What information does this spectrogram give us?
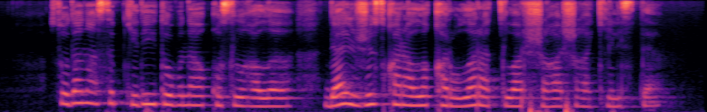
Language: Kazakh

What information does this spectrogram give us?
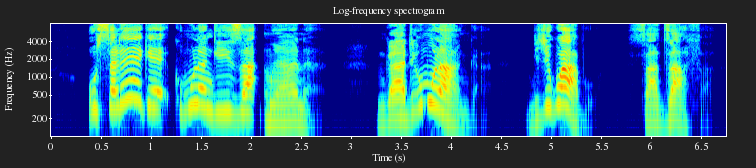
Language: Nyanja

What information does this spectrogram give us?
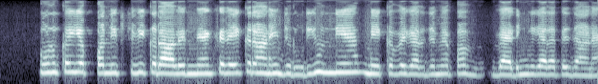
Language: Punjabi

